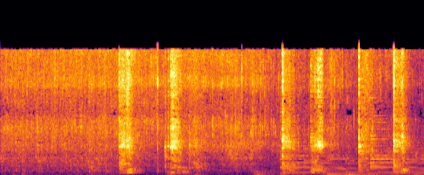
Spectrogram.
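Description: A black-pepper venison stir-fry sizzling in a metal wok, with the spatula scraping and turning it in several sharp strokes. Background music comes in about four seconds in.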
